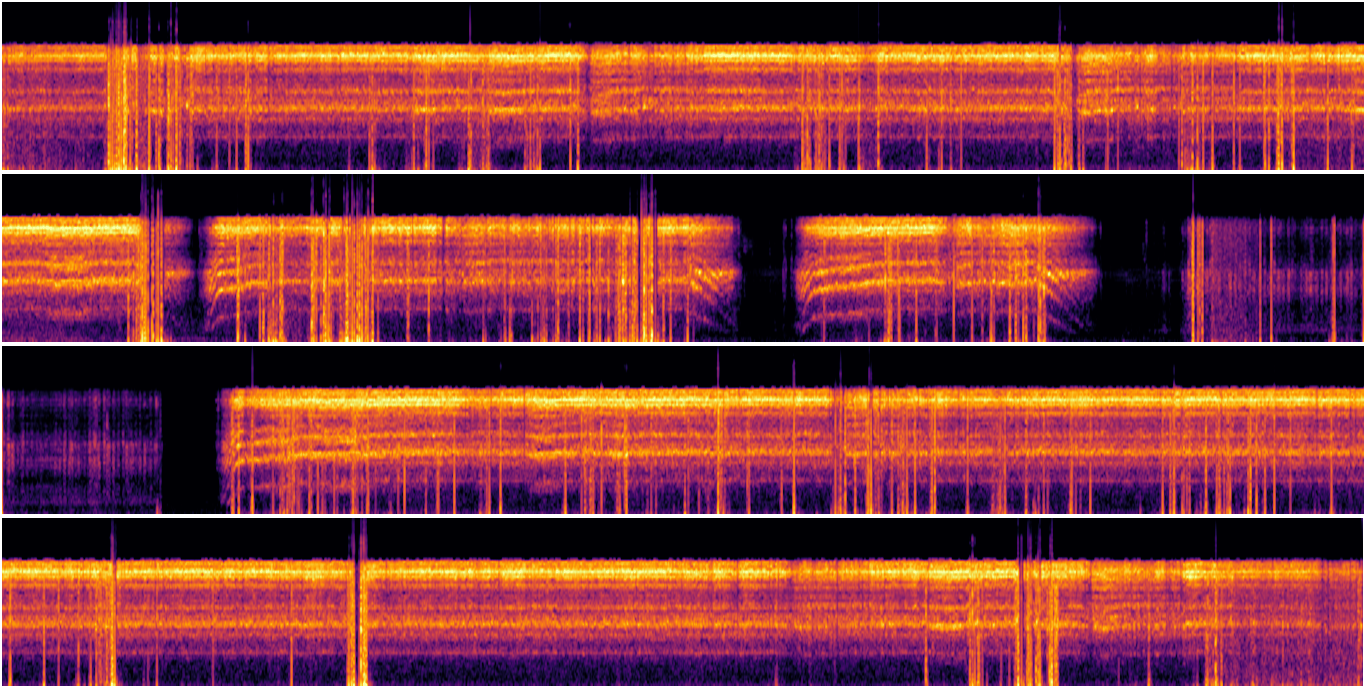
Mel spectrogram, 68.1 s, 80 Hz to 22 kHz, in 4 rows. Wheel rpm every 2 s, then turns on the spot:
230, 230, 230, 230, 230, 230, 230, 230, 230, 150, 210, 230, 210, 70, 220, 40, 20, 20, 80, 220, 230, 230, 230, 240, 240, 230, 230, 230, 230, 240, 230, 230, 230, 230.
32-36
